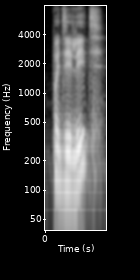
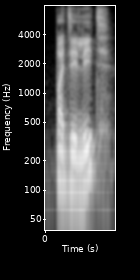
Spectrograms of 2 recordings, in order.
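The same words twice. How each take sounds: The two takes are said the same way.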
